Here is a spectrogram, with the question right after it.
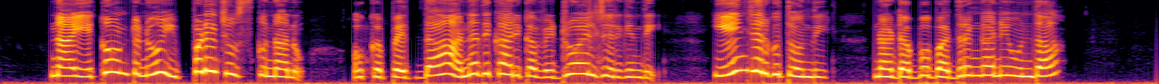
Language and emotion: Telugu, fearful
